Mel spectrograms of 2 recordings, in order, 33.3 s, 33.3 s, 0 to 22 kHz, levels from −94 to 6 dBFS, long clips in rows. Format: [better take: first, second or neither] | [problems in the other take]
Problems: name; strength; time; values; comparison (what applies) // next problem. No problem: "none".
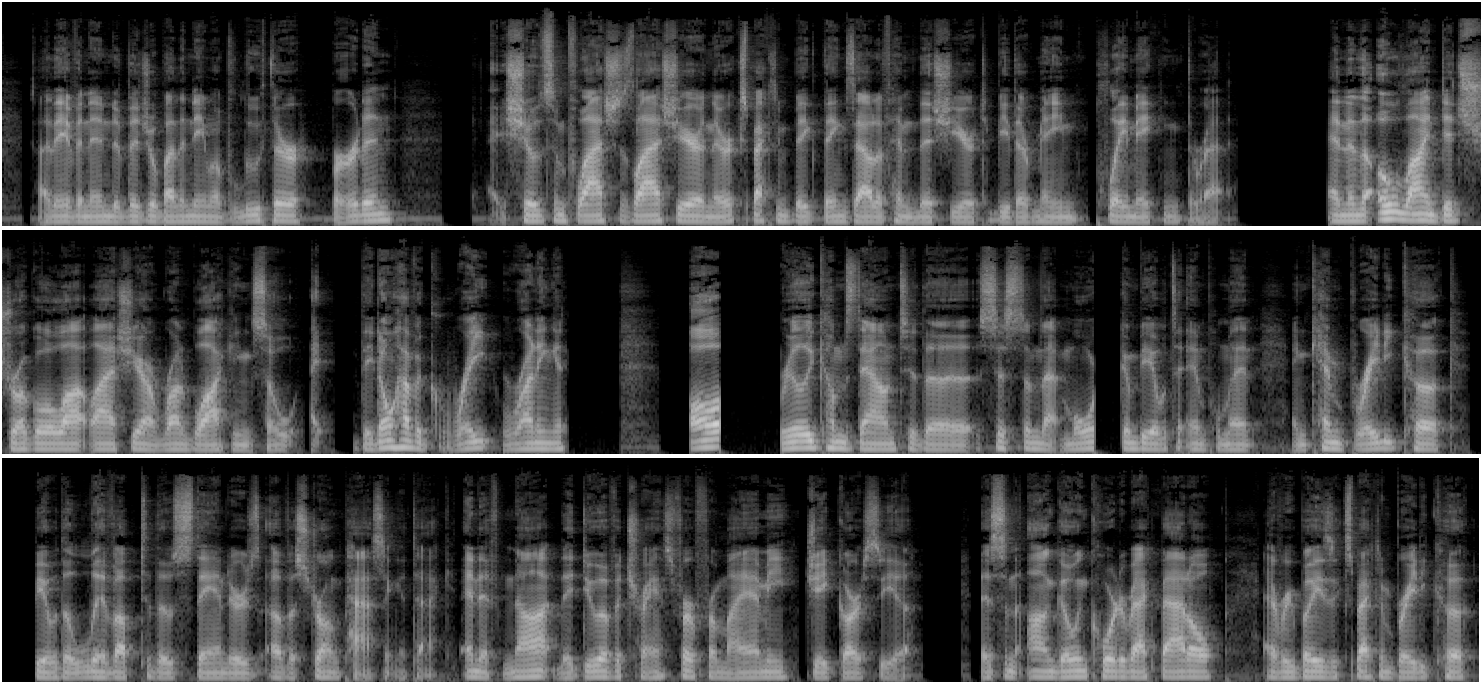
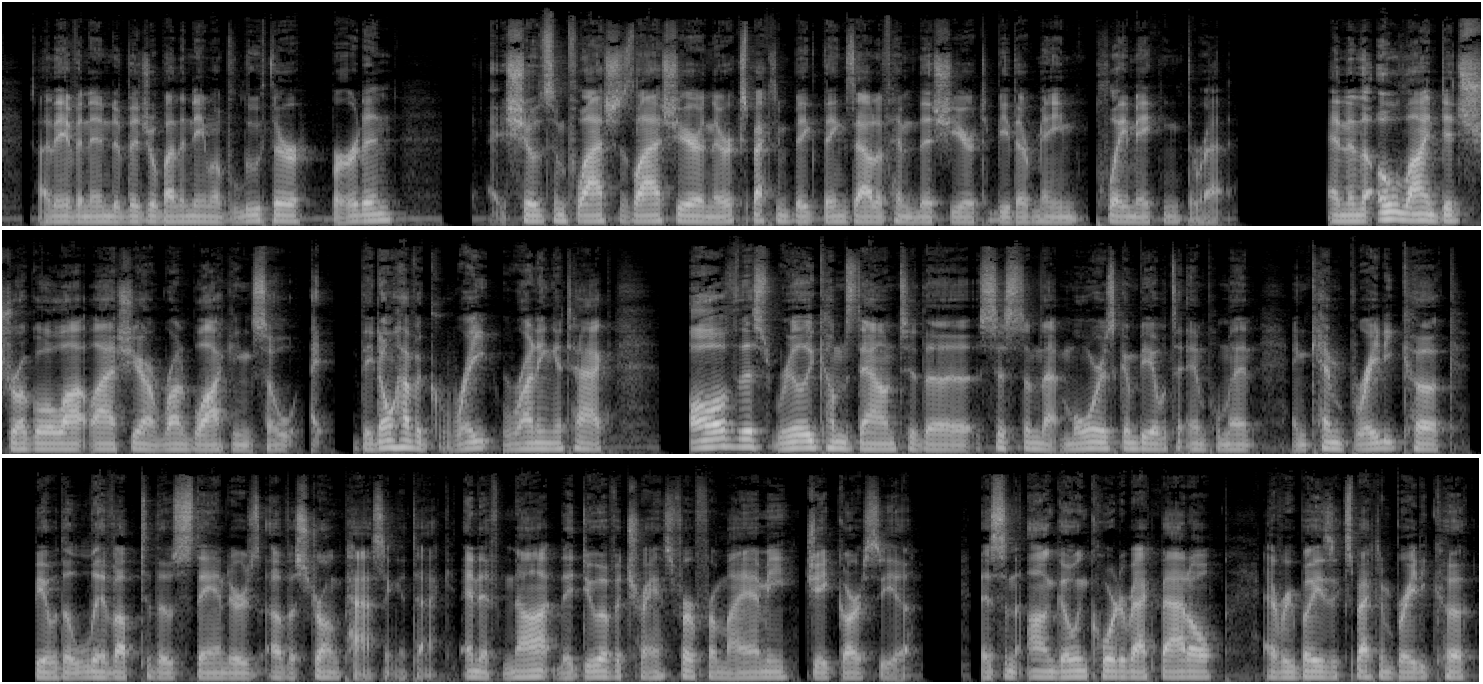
second | audio cutting out; at 15 s, at 16 s and at 19 s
